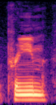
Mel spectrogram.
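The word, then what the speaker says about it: prime: that's the point of a prima is how you pronounce a Preem and that is also how you spell the word Preem when it is related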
